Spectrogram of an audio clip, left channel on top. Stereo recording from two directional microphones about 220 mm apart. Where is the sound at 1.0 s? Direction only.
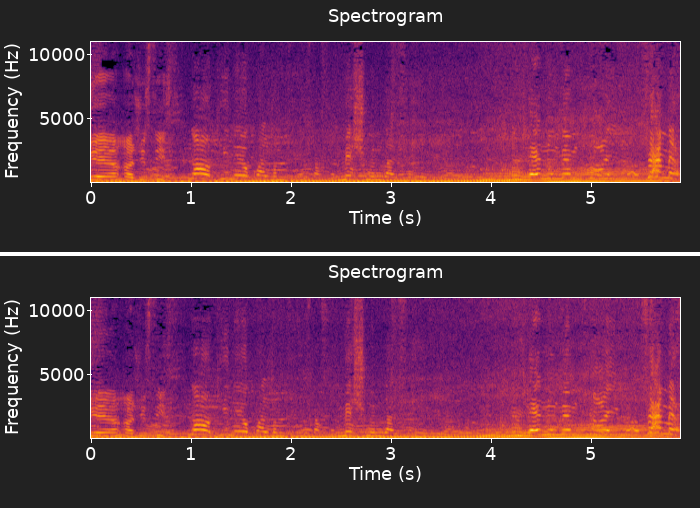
Centre (ahead or behind).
